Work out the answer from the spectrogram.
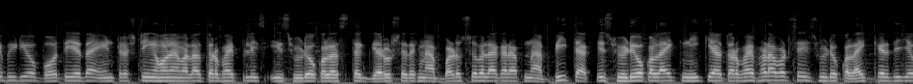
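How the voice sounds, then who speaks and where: A man's voice: a little high, fairly bright tone, clean tone. A man hosting a casual gaming tutorial voice-over in a chatty way, addressing viewers as friends. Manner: chatty, repeatedly addressing viewers as bro and guys. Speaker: gaming video host.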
